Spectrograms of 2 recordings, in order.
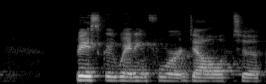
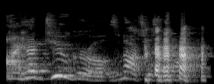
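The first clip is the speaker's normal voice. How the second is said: slow, emphatic retort in a lightly put-on voice; mock indignant correction; 5 semitones higher, 9 dB louder than usual. Racer imitating the legend's reply about his girlfriends, mock indignant. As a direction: set them straight, higher and louder.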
